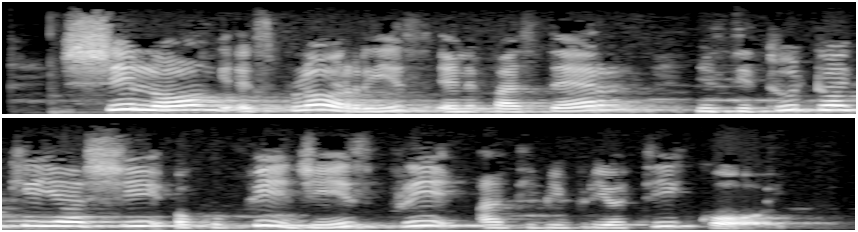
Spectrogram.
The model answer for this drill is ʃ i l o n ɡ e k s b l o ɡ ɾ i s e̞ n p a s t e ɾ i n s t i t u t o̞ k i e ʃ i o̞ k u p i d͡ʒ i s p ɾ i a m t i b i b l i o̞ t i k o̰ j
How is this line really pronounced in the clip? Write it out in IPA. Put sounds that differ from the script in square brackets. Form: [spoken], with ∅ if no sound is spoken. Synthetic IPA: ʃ i l o [ŋ] ɡ e k s [p] l o [∅] ɾ i s e̞ n p a s t e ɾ i n s t i t u t o̞ k i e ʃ i o̞ k u p i d͡ʒ i s p ɾ i a [n] t i b i b l i o̞ t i k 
